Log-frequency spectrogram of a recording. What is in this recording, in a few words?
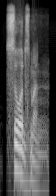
"swordsman", British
